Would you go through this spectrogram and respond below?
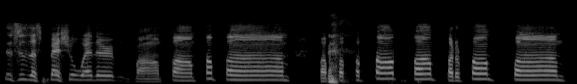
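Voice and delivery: slow, drawn-out mock newscaster; mock weather report. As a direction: announce the weather like a TV anchor. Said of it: "I'll be like".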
